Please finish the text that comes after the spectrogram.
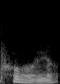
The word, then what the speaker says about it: Polo: Because there's Polo with a double O and now it's one O. I'm thinking, is it Polo or Polo? Polo. Polo. It's same as Tolo.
